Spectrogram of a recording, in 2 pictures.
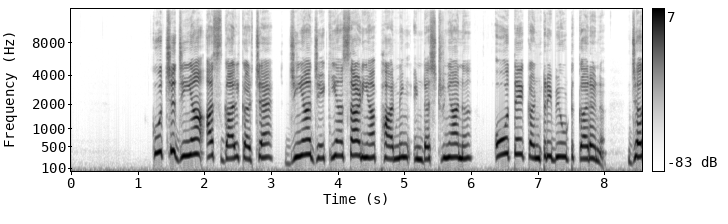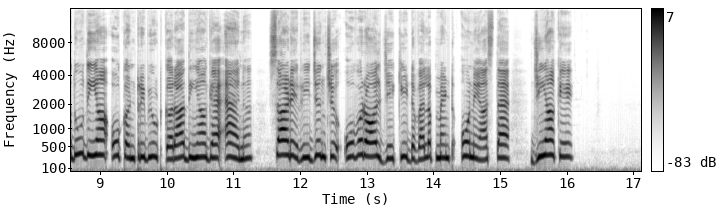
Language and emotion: Dogri, neutral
